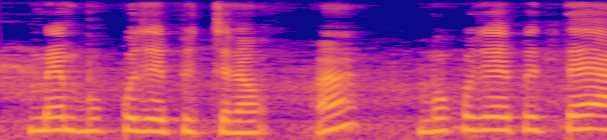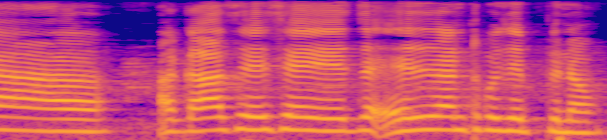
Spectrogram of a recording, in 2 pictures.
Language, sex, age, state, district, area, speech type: Telugu, female, 60+, Telangana, Peddapalli, rural, spontaneous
